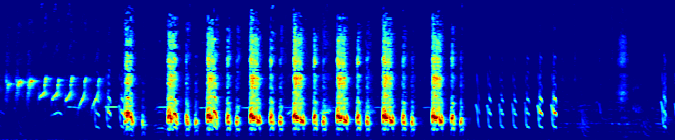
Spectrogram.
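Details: Young grey francolin from Sindh: thin, high, falling peeps at first, then a rhythmic run of loud, harsh, scratchy notes about every half second for five seconds. Scattered soft peeps follow, with faint low rumble beneath.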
